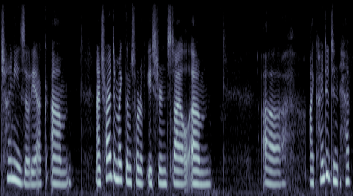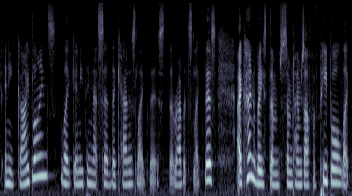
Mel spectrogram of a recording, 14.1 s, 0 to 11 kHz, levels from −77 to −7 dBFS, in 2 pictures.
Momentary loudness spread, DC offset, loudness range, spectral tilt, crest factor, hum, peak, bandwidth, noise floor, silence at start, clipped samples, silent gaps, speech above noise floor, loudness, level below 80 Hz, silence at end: 13 LU; under 0.1%; 5 LU; -4.5 dB/octave; 24 dB; none; -4 dBFS; 10.5 kHz; -57 dBFS; 0 s; under 0.1%; none; 30 dB; -28 LUFS; -54 dBFS; 0.1 s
